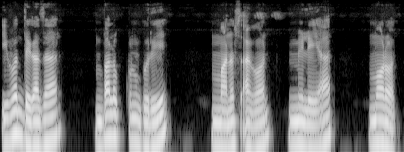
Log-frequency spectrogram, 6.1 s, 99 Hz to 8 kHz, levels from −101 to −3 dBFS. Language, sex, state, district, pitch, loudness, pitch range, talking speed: Chakma, male, Tripura, West Tripura, 120 Hz, -18 LUFS, 115-140 Hz, 90 wpm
